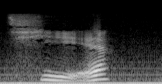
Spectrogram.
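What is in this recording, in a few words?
"qie", Mandarin Chinese syllable, third tone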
